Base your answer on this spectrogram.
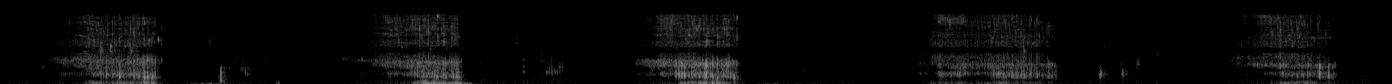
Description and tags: Drinking Tea (5 Versions)
Drinking tea sound effect, with 5 different versions.
Hope you find it useful!
beverage, coffee, cup, drink, drinking, liquid, sip, sipping, slurp, tea, water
